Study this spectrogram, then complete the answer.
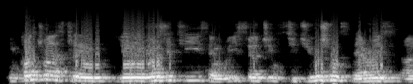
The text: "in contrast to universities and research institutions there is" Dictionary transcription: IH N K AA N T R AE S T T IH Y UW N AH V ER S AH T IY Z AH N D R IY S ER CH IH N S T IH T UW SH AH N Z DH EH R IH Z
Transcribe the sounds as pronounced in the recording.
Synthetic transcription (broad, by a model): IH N K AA N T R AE S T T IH Y UW N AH V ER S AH T IY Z AH N D R IY S ER CH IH N S T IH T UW SH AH N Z DH EH R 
